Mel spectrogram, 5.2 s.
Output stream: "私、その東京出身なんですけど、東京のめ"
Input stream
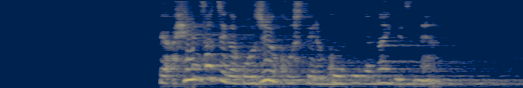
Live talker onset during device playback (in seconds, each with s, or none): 1.6 s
